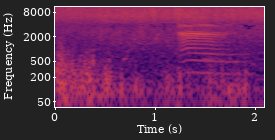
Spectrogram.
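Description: A child's voice giving one short, high-pitched drawn-out sound a little past a second in, over a low rumble of wind on the microphone.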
